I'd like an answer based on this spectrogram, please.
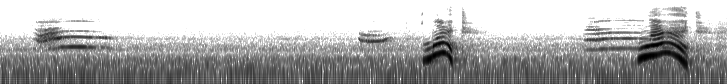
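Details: Bean, a female pet cat, meowing at the door indoors while rain falls hard outside; soft drawn-out meows early on, then two loud arched meows that rise and fall steeply near the end, over a low steady background hum.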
